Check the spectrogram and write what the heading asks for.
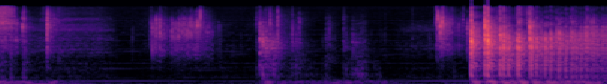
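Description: A handful of dice shaken in cupped hands: a couple of soft clicks early, then a loud dense rattle about three seconds in that runs on past the end.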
